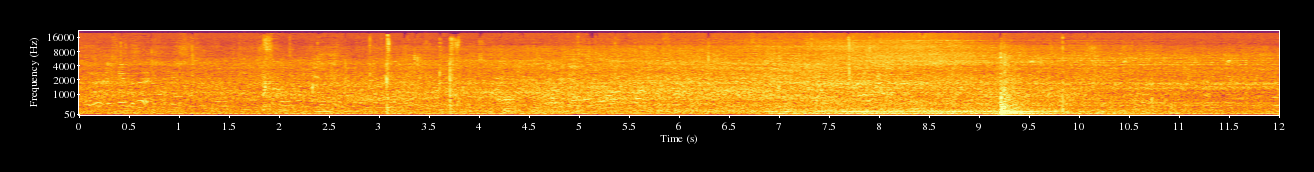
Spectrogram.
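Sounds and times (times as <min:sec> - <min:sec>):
sharp loud thump: 0:09.2 - 0:09.6.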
